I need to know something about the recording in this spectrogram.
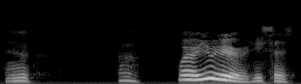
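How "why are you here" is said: loud, demanding question; a doctor loudly asking why they came; doctor's loud challenge. Retold or imitated. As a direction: bark it at the family. Doctor confronts the praying family.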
